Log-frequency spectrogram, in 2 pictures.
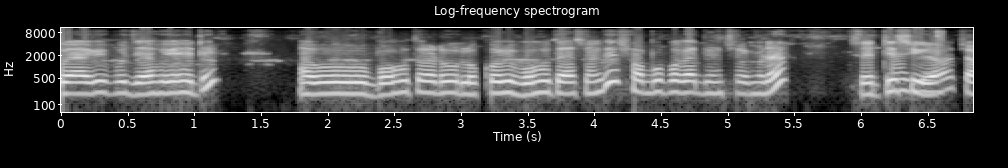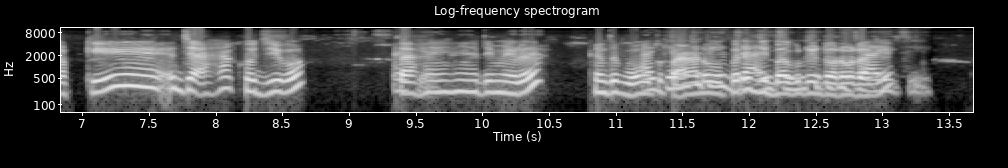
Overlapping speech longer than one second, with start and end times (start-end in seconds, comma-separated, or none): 11.2-13.1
